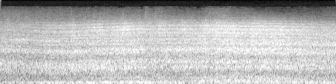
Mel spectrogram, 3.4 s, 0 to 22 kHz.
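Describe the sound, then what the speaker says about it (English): A British Airways Boeing 787 Dreamliner at London Heathrow gives off a close, loud, continuous jet engine roar, dense and rumbling, with no pauses and no voices. "British Airways Dreamliner."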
